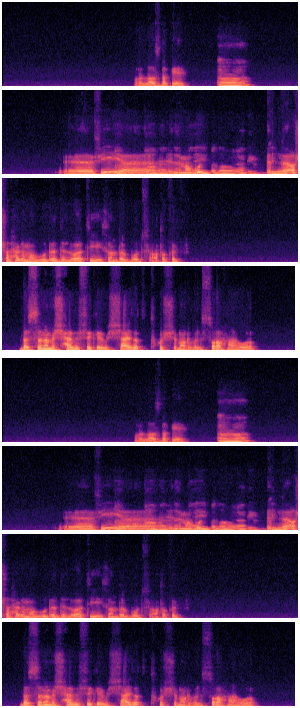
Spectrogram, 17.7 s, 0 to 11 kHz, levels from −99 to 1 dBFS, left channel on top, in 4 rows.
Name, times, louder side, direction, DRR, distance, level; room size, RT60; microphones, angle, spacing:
voice 1, 2.0-2.8 5.4-7.5 8.4-11.5 13.6-17.1, left 3 dB, 30° left, 0.5 m, -25 dB
voice 2, 3.2-3.7 6.2-6.3 6.6-8.7, equal, 5° left, 1.1 m, -26 dB
2.7 x 2.4 x 2.7 m
head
